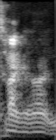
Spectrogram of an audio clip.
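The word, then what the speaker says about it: Taillon: Is it Jameson Tyion? Uh Tyion.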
